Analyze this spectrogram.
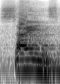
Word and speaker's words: science: ठीक है, साइंस, SCIENCE, साइंस।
